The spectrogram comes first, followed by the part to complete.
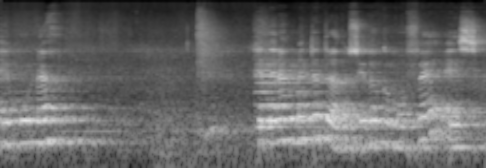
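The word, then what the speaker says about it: אמונה: confianza de nuestro Dios en en hebreo se pronuncia emuna Generalmente traducido como fe es confianza en Dios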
